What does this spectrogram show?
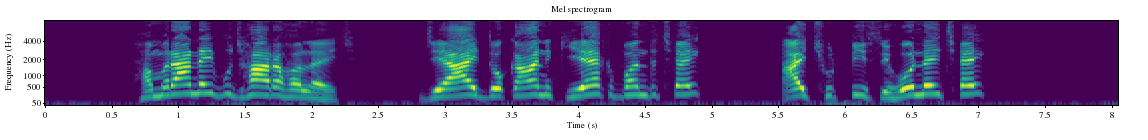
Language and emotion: Maithili, surprised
